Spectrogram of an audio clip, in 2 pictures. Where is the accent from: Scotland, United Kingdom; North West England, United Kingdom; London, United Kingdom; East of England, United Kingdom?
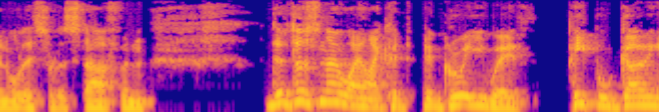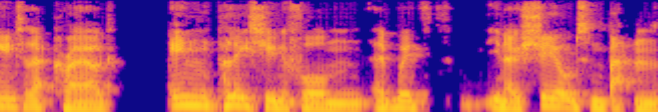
London, United Kingdom; I'm a Londoner.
